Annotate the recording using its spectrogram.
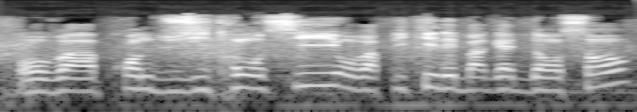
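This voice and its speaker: A man calmly explaining rituals as a guide, outdoors. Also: fairly high pitch, normal speed, a little hiss or hum. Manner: calm explanatory, with "donc" and "voilà". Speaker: guide at a shrine. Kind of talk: explaining on site.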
